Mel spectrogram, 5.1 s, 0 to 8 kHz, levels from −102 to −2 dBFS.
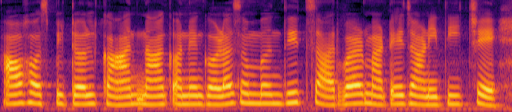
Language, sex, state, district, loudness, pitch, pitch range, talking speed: Gujarati, female, Gujarat, Valsad, -15 LUFS, 230 Hz, 220-245 Hz, 130 wpm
